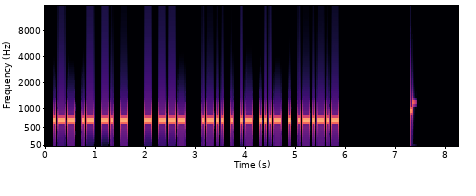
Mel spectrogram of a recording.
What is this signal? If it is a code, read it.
Morse code, heard as a keyed tone, about 25 wpm, 700 Hz. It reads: WANT TO LEAVE.
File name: practice / 25wpm / Sentences with 3-Word Phrases - 25wpm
